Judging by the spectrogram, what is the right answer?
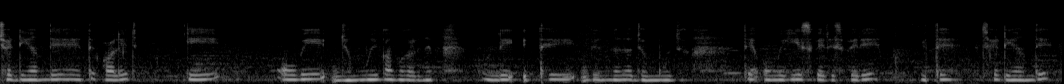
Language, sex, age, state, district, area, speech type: Dogri, female, 18-30, Jammu and Kashmir, Udhampur, urban, spontaneous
